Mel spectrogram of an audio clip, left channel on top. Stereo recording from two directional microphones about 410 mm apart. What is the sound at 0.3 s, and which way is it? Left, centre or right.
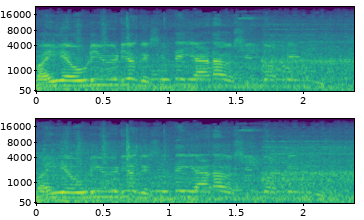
Speech, centre.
